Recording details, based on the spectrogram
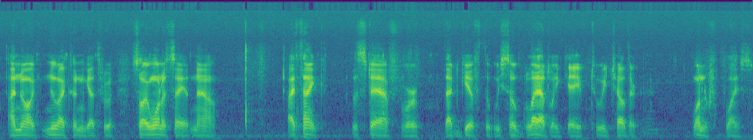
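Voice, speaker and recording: An older man speaking haltingly and deliberately in a reflective interview. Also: a bass voice. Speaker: former magazine executive interviewed. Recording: slightly dull recording.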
